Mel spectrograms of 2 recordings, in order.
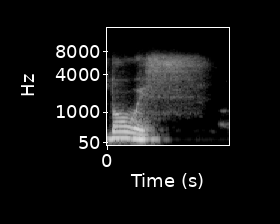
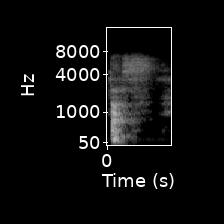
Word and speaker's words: does: No decimos does, decimos das.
